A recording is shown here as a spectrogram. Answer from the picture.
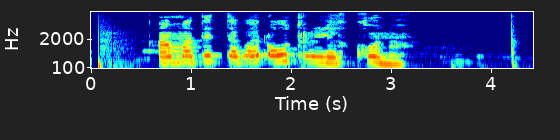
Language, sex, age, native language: Icelandic, male, 8, Icelandic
